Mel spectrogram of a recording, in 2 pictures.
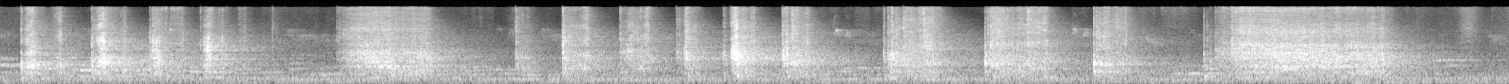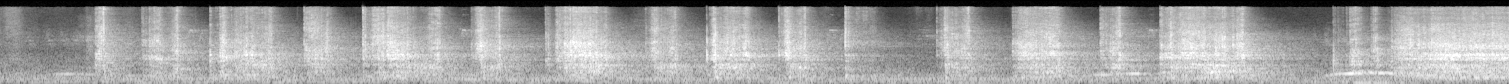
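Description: Trowel scraping and spreading wet cement along a wall above a skirting tile, in many short strokes with a few longer smears.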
